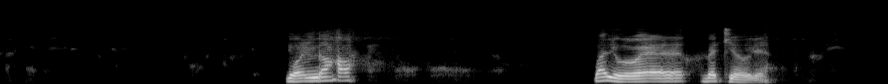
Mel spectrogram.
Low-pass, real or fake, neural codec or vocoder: 5.4 kHz; fake; codec, 16 kHz, 1 kbps, FunCodec, trained on Chinese and English, 50 frames a second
